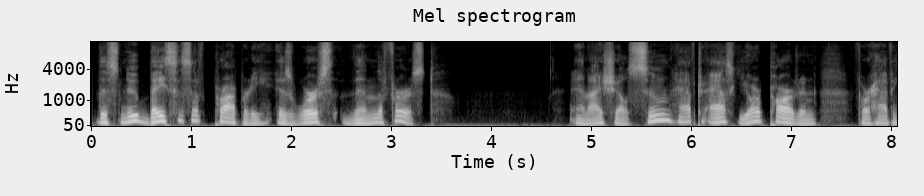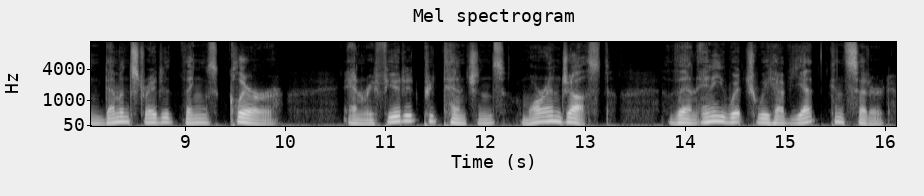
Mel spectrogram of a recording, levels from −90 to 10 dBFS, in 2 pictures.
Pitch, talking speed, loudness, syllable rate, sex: 120 Hz, 135 wpm, -19 LUFS, 4.4 syllables/s, male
